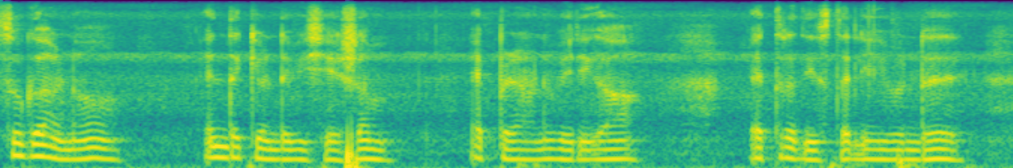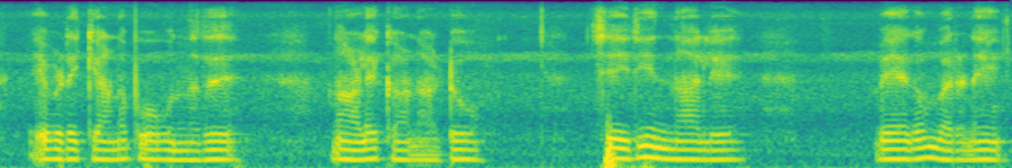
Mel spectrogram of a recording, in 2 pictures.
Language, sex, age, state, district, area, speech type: Malayalam, female, 60+, Kerala, Palakkad, rural, spontaneous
